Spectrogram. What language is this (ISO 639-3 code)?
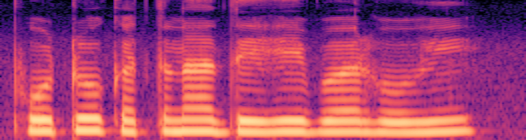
hne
